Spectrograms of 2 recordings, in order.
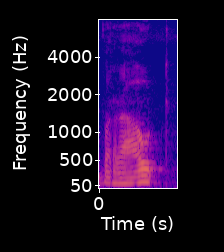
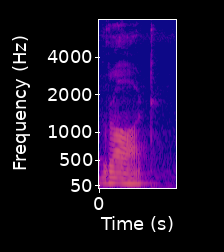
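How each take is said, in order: First: The vowel sounds like 'ow' in cow. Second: The vowel sounds like 'aw' in saw. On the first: The speaker calls it wrong. "कई छात्र जो है इसको ब्राउट इस तरह से पढ़ते हैं" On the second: The speaker calls it right. "इसका जो सही उच्चारण है वो है ब्रॉट"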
